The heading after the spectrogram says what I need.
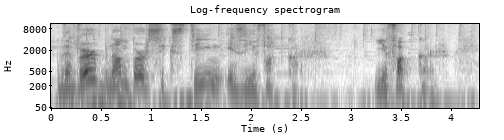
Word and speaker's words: يفكر: It's the same but with some slight changes in the pronunciation.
